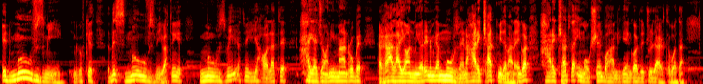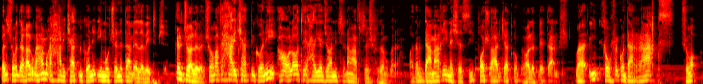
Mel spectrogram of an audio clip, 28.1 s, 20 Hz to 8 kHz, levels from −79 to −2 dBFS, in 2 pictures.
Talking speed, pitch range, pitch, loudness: 170 wpm, 95-115 Hz, 105 Hz, -23 LUFS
